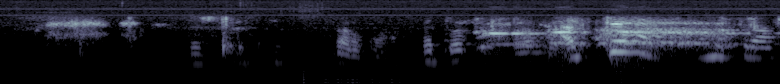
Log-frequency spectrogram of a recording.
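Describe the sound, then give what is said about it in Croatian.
A rooster crows loudly in a few bright, strained calls that rise and fall, mixed in with people talking close by. “A boga mi, taj pijetao je vrlo glasan.”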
